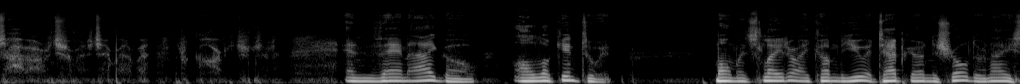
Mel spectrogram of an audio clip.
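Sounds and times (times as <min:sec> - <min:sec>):
speech: 0:00.0 - 0:00.8, 0:03.4 - 0:06.2, 0:07.2 - 0:10.1
person whispering into a person's ear: 0:00.0 - 0:03.7.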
